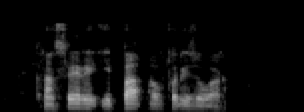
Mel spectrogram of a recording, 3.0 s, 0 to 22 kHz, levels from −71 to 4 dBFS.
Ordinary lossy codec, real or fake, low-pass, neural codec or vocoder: Opus, 32 kbps; fake; 9.9 kHz; vocoder, 24 kHz, 100 mel bands, Vocos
